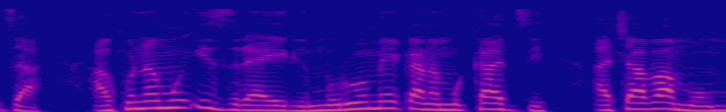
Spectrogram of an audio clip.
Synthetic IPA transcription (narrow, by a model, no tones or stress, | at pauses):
a | ɦakunamuis̬rae̞ɾimuɾume̞kanamukad͡zi | at͡ʃaʋam̤oːmb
